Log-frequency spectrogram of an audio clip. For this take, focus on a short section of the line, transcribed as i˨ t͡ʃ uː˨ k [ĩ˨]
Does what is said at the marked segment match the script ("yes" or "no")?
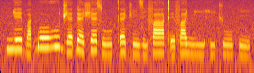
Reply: yes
